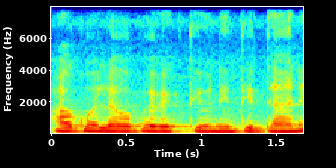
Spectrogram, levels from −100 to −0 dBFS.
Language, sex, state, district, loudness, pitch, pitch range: Kannada, male, Karnataka, Bidar, -13 LUFS, 160 Hz, 155-175 Hz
